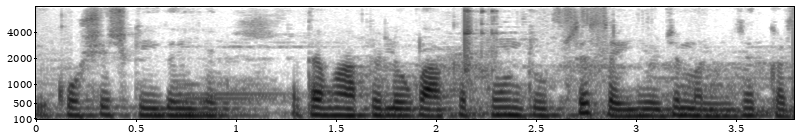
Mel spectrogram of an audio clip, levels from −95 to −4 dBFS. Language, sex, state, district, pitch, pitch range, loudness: Hindi, female, Bihar, Vaishali, 185 Hz, 180-195 Hz, -16 LUFS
